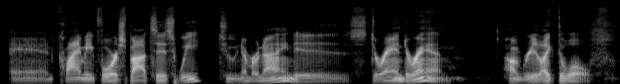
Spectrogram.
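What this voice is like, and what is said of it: Casey Kasem impression. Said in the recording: “Your Casey Kasem impersonation is spot on.”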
